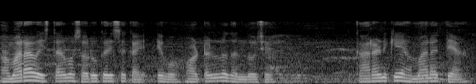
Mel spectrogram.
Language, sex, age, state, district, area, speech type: Gujarati, male, 18-30, Gujarat, Kheda, rural, spontaneous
